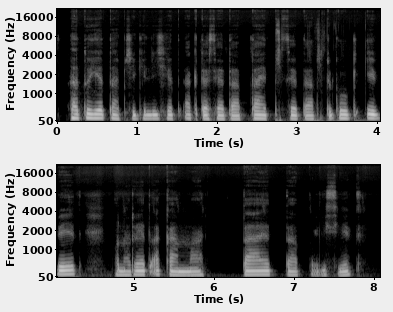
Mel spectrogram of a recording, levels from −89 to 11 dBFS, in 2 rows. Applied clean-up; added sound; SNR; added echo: neural mask model DeepFilterNet 3.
